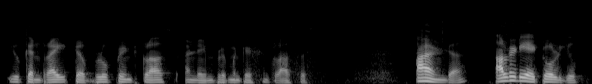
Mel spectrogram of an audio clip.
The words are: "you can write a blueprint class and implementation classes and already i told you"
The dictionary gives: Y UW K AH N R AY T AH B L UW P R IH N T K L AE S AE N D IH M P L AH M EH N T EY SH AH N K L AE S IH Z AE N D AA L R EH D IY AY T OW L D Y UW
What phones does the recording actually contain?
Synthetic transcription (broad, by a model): Y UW K AH N R AY T AH B L UW P R IH N T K L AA S AE N D IH M P L AH M EH N T EY SH AH N K L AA S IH S AE N D AA L R EH D IY AY T OW L D Y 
